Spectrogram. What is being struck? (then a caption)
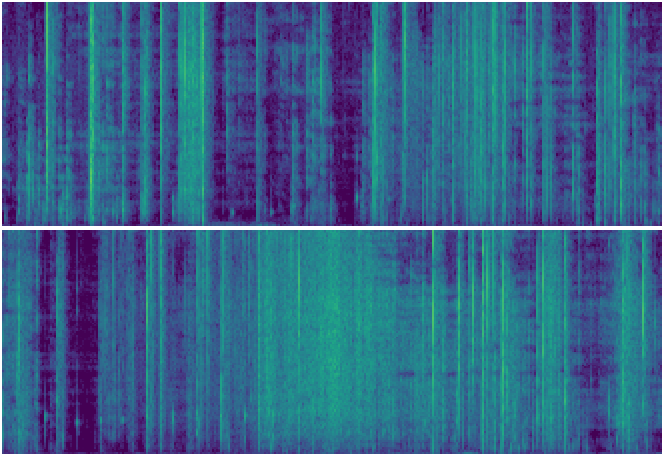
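Plastic bag of oats. A large, partly full yellow plastic bag of oats is crumpled and scratched with long nails. Dense, bright crinkling and sharp crunchy crackles come in bursts with brief pauses, then settle into a steadier scratchy rustle toward the end.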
